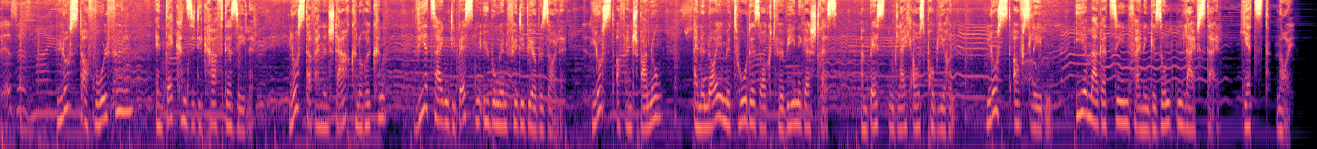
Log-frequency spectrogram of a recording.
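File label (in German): Werbung DE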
